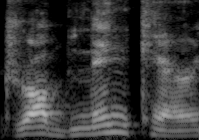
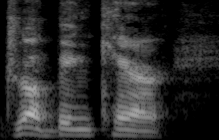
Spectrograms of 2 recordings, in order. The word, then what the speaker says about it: drobninker: Yeah, it's interesting that Ezra is reading the word drobninker instead of drobinker. And if you look in the dictionaries, you find it only Ezra's way, drobnink, not drobink.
